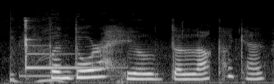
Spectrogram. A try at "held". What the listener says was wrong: Held was read as healed.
